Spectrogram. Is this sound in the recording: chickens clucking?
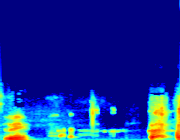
no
